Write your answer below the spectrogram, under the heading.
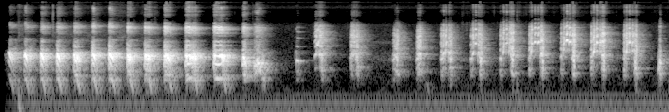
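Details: Hunting partridge, a chukar, gives a fast run of loud, harmonic clucking notes about three per second, then switches to sharper, higher, broken chucks that keep repeating at a similar pace; a faint low hum underlies it.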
